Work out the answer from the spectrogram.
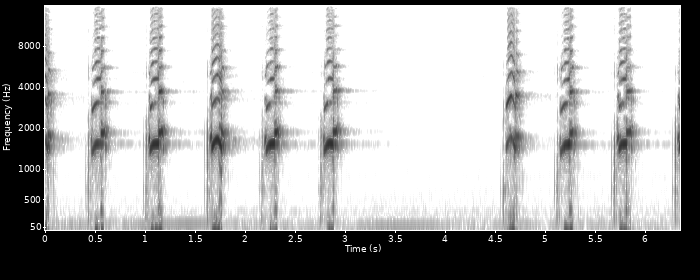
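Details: Toucan giving a series of loud, harsh croaking calls, each short and rasping, repeated about every half second in two bursts separated by a pause of nearly two seconds, with no other sounds.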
